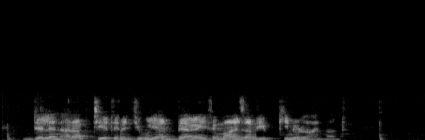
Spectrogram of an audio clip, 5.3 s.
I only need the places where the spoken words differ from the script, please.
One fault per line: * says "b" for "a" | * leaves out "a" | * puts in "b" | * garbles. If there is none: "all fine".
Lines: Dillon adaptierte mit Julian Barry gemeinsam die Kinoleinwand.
all fine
